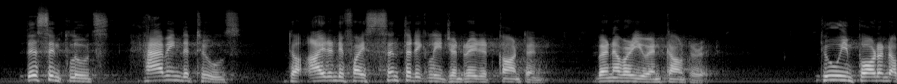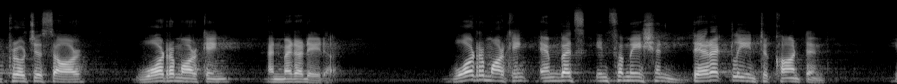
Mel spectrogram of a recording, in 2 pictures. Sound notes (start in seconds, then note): none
